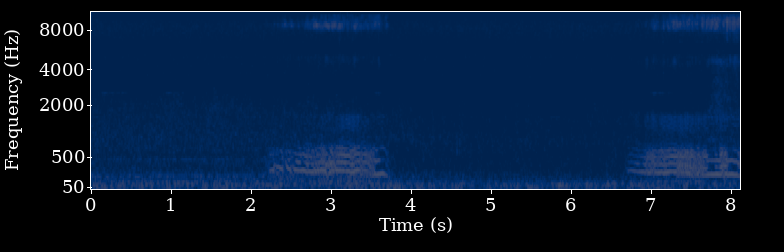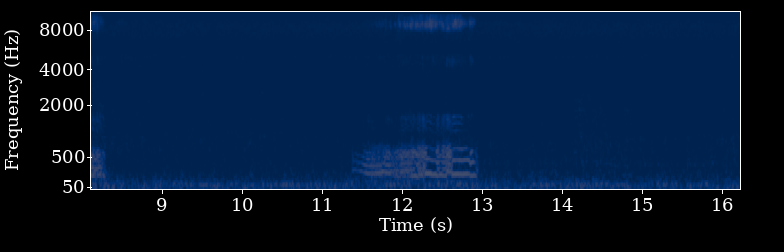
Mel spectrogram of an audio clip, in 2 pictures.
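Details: Napping alone at home, an 18-year-old toy poodle snores in three slow, rasping breaths with a buzzy tonal edge, each about a second and a half long and coming roughly every five seconds, over a soft low hum.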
